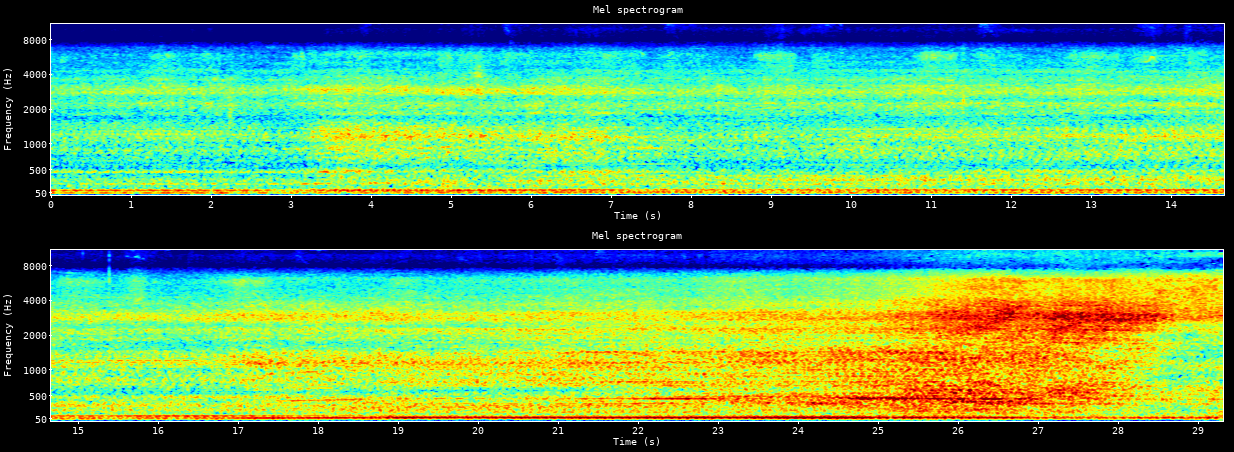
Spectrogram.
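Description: Train running past: a steady low drone that grows louder from a little over halfway through, with a rushing noise that peaks near the end.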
